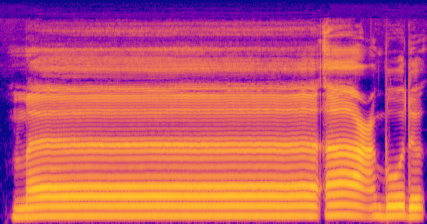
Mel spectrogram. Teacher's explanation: ما کے اوپر مد منفصل ہے، اس کو 3 الف کے برابر لمبا کریں گے. اور اعبد دال کے اوپر قلقلہ، آواز کو ہلائیں گے.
